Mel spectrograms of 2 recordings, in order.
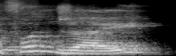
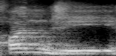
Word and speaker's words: fungi: to fungal diversity so fungi or fungi if you try to google the pronunciation those two are actually acceptable fungi but i'm more accustomed to saying it's a fungi fungi and fungi are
